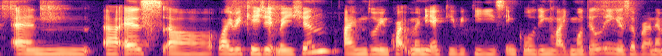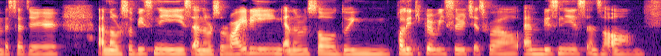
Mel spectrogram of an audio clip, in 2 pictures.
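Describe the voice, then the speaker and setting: A woman talks at a fairly quick pace and medium pitch with monotone, flat intonation and hardly any pauses. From South Korea, Seoul. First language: Korean. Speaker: entrepreneur and influencer. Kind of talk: interview. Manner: halting.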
